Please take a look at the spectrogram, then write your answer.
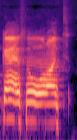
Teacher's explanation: Syai'au walau kathurat thu di hujung lidah. Keluar di antara 2 gigi kita. Kathurat ada bunyi angin hamas di situ.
